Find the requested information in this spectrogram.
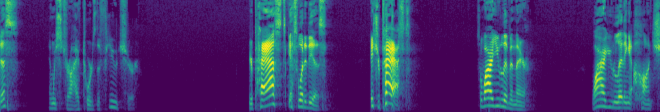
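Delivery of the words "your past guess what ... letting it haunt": loud, higher urgent preaching; full-force sermon delivery; fiery preaching. Acted. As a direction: press the point home hard.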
